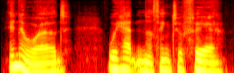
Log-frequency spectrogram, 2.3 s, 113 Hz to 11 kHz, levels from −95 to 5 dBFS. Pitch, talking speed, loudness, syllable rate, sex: 125 Hz, 205 wpm, -16 LUFS, 5.0 syllables/s, male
